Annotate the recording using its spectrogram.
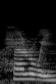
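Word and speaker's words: heroine: Từ này cũng đọc là heroin nhưng mà nó là nữ anh hùng của tôi là đây là thuốc gây nghiện, đúng không ạ?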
